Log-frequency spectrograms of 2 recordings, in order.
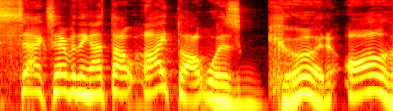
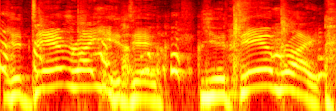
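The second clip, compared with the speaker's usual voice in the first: high, laughing endorsement; laughing agreement; 4 semitones higher than usual. Real, not acted. Listener cracking up at the failed break-up, laughing agreement. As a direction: laugh right through the words.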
